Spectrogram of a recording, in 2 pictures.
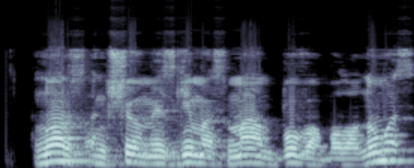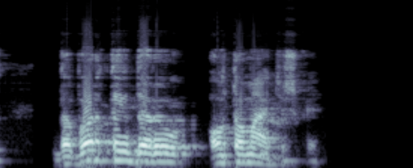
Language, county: Lithuanian, Vilnius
